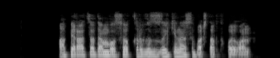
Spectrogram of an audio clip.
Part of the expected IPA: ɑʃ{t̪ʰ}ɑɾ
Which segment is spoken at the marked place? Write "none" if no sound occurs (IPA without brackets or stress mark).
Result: t̪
